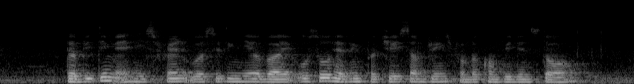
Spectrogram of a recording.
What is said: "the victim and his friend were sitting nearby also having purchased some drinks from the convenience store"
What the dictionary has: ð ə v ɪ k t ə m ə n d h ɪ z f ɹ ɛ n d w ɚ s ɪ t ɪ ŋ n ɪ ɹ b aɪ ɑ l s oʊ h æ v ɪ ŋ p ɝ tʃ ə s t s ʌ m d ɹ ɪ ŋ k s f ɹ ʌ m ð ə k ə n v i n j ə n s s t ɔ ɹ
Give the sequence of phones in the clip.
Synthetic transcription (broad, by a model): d ə v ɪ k t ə m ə n h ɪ s f ɹ ɛ n d w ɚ s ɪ t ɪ ŋ n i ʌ b aɪ ɑ l s oʊ h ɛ v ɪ ŋ p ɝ tʃ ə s s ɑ m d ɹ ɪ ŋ s f ɹ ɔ m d ə k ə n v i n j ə n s s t ɔ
